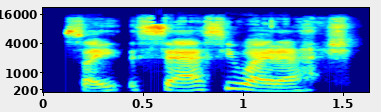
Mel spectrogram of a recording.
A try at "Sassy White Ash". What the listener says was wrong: sounds like you said you call someone sassy white ass.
